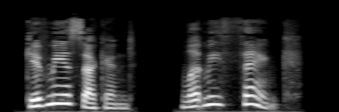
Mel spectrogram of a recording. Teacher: This sentence has 2 short ideas. Pause briefly after, give me a second. Then continue naturally.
